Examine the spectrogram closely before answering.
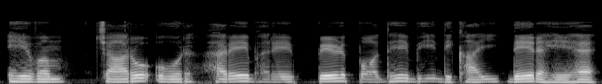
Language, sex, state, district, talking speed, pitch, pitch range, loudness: Hindi, male, Jharkhand, Ranchi, 120 wpm, 125 Hz, 115-135 Hz, -17 LUFS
